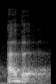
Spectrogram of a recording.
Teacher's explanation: ada ba sukun dibaca Qalqalah Sugra Qalqalah yang kecil ya Qalqalah yang ringan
